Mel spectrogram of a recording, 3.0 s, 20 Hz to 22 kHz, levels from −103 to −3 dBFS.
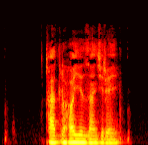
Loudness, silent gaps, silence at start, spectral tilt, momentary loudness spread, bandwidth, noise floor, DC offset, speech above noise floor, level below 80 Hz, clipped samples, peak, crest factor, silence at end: -26 LUFS; none; 0.95 s; -8 dB/octave; 15 LU; 7 kHz; -88 dBFS; under 0.1%; 64 dB; -40 dBFS; under 0.1%; -8 dBFS; 20 dB; 0.55 s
